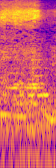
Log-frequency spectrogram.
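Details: Person with a cough, lying down, receiving steam therapy from a small portable nebulizer: a steady hiss with a faint hum as the device runs.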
